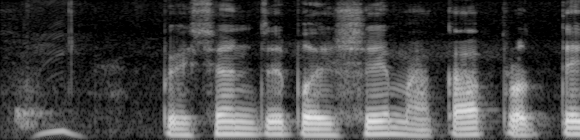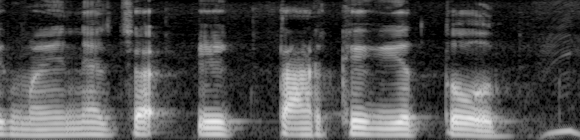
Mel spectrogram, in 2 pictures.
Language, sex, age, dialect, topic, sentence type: Marathi, male, 18-24, Southern Konkan, banking, statement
